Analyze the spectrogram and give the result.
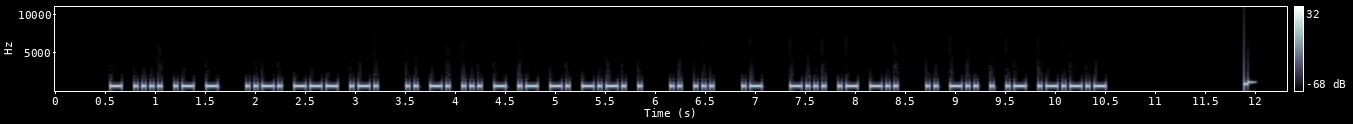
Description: Morse code, heard as a keyed tone, about 30 wpm, 700 Hz. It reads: THAT FOR INSTANCE IS A BAD IDEA.
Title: Sentences from Top 1000 Words - Review Part 5 - 30wpm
